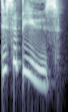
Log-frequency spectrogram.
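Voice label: "disabuse", British English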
